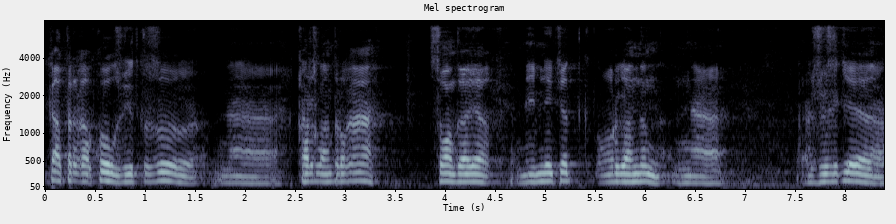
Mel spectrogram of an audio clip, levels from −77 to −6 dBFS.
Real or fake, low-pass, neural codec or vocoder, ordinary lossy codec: fake; 7.2 kHz; codec, 16 kHz in and 24 kHz out, 2.2 kbps, FireRedTTS-2 codec; AAC, 48 kbps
